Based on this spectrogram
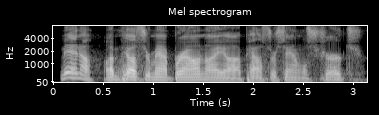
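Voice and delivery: low, hesitant self-parody; mock dull introduction. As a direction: stumble through it low and underwhelmed. Mocks his own dull introduction.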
